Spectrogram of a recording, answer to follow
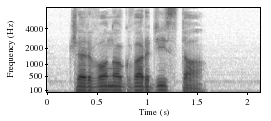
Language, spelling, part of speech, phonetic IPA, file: Polish, czerwonogwardzista, noun, [ˌt͡ʃɛrvɔ̃nɔɡvarʲˈd͡ʑista], Pl-czerwonogwardzista.ogg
